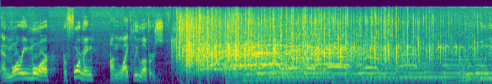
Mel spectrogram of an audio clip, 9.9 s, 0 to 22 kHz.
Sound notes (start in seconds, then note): 3.4 applause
